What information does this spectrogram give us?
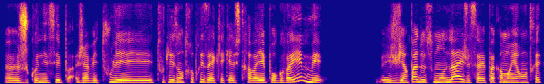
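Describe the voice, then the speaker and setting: A woman's voice: mid-range voice, fairly even intonation, quick pace, warm tone, dry recording. Enthusiastic Frenchwoman in her thirties. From France. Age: 30s. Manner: enthusiastic, with frequent restarts and repeated words; emotional, moved while telling her story. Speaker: interview guest. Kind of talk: conversational interview.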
